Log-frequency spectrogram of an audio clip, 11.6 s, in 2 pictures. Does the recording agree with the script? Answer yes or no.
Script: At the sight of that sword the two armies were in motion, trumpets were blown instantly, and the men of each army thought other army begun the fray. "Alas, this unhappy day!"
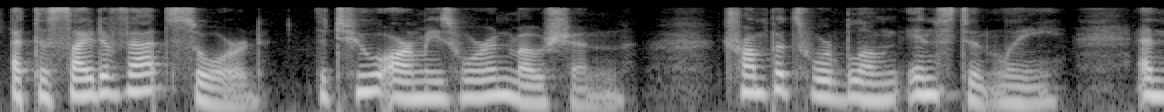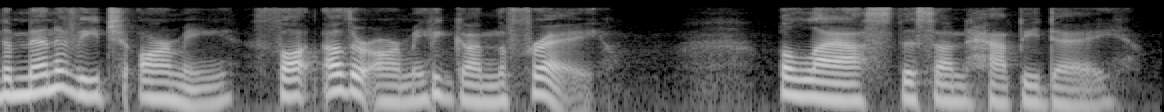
yes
